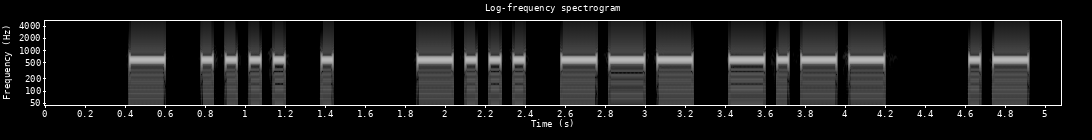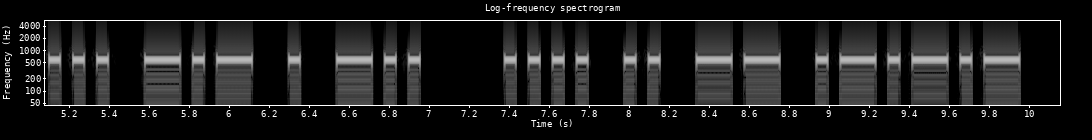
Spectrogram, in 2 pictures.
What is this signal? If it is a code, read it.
Morse code, heard as a keyed tone, about 20 wpm, 600 Hz. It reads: THE BOY ASKED HIM.
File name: the old man and the sea / the old man and the sea part 1 20wpm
